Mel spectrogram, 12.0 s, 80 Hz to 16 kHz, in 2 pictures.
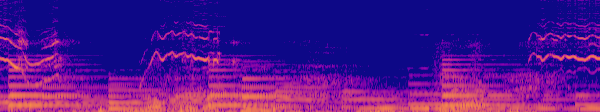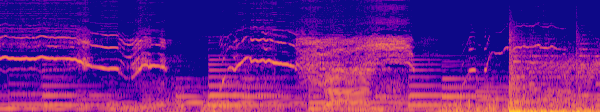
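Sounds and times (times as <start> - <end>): baby monkey screaming: 0.0 - 0.8, 1.4 - 2.4, 4.2 - 11.8
background music: 0.0 - 12.0.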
